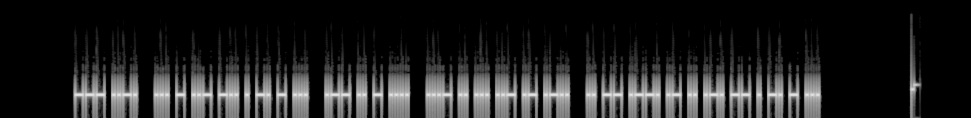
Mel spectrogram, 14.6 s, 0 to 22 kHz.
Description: Morse code, heard as a keyed tone, about 30 wpm, 700 Hz. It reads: OF STUDENTS WITH VISUAL IMPAIRMENTS
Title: Sets of 5 Words Encore 30wpm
